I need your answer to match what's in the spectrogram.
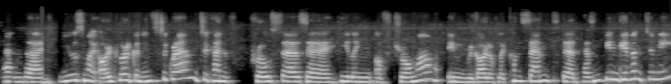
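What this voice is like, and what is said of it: Swiss accent. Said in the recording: “to explain my accent, I am from Switzerland”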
